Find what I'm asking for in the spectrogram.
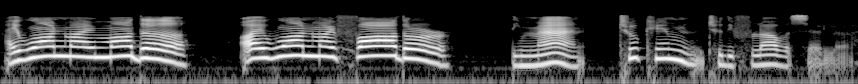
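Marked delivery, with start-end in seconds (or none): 0.0-4.5 put-on high, louder child's weepy plea; lost boy weeping to a stranger. A narrator's reading. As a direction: voice of a child in tears. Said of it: "continued sobbing".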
